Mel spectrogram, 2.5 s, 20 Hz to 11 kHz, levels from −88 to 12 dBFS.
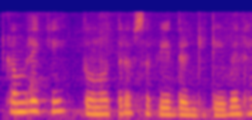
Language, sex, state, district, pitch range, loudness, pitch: Hindi, female, Maharashtra, Washim, 180-255 Hz, -15 LUFS, 200 Hz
